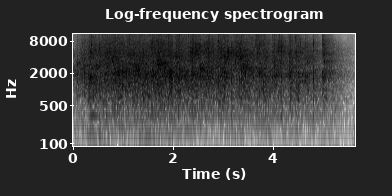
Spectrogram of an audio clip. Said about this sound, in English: I think that says it all, that amazing round of applause.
